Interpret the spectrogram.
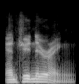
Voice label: "engineering", American

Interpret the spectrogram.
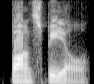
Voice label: "bonspiel", American

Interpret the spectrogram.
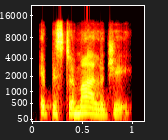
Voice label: "epistemology", Indian

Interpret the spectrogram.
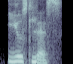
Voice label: "useless", Indian

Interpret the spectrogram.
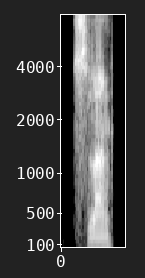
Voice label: "slung", British

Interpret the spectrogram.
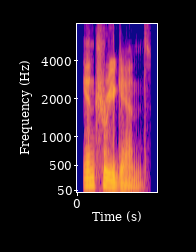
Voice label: "intrigant", American

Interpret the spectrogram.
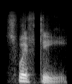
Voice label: "swiftie", American

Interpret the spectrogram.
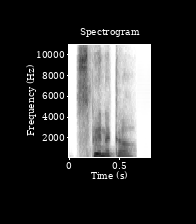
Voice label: "spinnaker", Indian

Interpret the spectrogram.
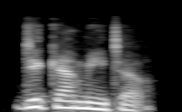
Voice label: "decametre", Indian

